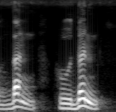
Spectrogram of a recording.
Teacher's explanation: دو زبر کی تنوین کی آواز نون ساکن کی طرح یکساں ہوتی ہے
